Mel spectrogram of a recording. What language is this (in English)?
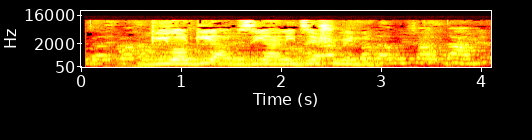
Georgian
